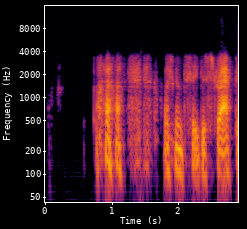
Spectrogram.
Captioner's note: laughs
